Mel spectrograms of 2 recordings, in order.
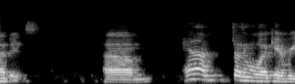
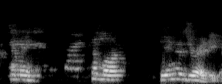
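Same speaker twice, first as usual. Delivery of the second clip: high, raised call through the door; yelling across the room; 10 semitones higher than usual. Real, not acted. Calling daughter into the office.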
